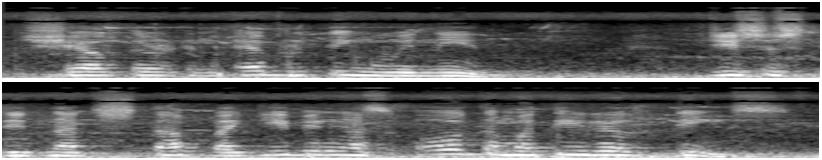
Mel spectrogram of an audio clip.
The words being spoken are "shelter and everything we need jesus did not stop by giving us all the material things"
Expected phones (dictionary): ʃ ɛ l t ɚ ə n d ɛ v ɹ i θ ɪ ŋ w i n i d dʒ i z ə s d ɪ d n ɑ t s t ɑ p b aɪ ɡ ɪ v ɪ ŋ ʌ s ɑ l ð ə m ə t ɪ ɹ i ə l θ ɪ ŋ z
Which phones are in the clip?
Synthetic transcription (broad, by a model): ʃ ɛ l t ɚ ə n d ɛ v ɹ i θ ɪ ŋ w i n i d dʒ i s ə s d ɪ d n ɑ t s t ɑ p b aɪ ɡ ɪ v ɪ ŋ ʌ s ɑ l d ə m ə t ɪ ɹ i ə l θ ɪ ŋ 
